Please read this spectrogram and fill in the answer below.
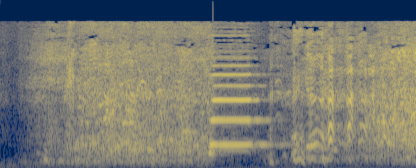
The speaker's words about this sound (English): Give me a chance to introduce my buzzer, with which I shall censor anything which doesn't read my approval.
